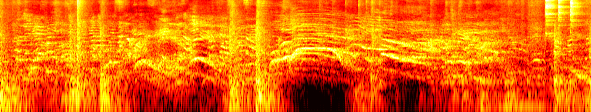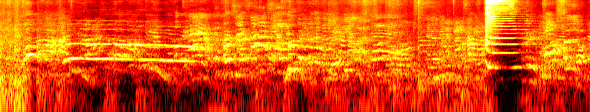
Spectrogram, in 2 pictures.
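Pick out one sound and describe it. A crowd shouts and cheers loudly in an echoing hall.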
